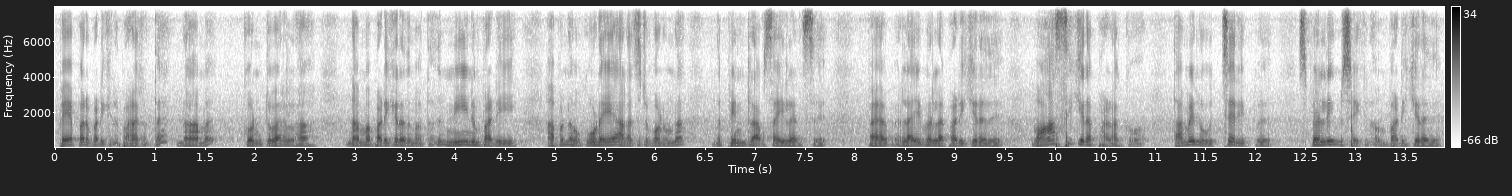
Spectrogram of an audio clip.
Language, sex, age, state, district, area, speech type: Tamil, male, 45-60, Tamil Nadu, Thanjavur, rural, spontaneous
